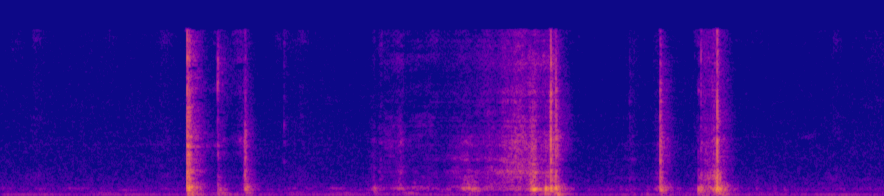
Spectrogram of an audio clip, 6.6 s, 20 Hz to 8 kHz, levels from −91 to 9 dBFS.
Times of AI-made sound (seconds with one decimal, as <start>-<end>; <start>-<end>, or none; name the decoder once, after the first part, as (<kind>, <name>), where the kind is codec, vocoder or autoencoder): 2.9-4.2 (vocoder, Vocos)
